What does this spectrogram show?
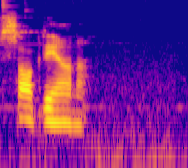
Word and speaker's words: Sogdiana: Because that's not a proper part of Sogdiana. Or Sogdia as the alternate pronunciation.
